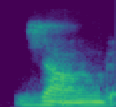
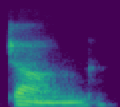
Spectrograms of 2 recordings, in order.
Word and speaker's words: Jang: is a chinese name it's not pronounced zhang it's pronounced jang there are about 100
